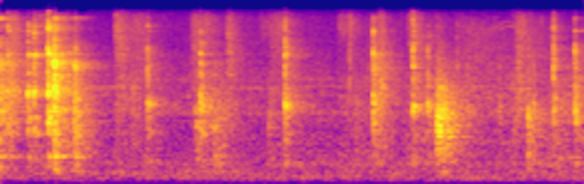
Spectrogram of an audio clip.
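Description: Irregular light metallic clicks and taps from handling at a manual milling machine while it is being set up for the next drilling step.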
